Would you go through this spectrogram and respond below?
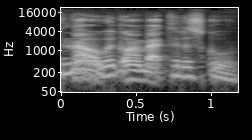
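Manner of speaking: put-on heavy Jamaican accent. Quoting the granny in a childhood story, thick Jamaican accent. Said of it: "in a thick Jamaican accent".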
